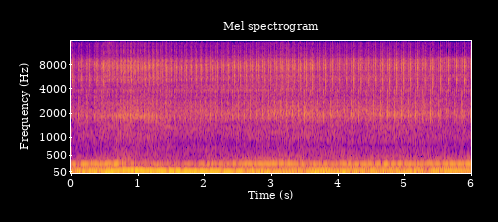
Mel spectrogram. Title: Rover K ticking noise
